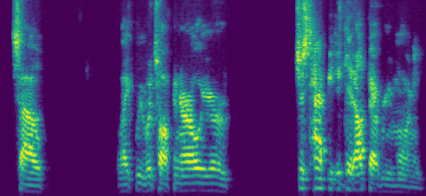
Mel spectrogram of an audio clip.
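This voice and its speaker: A fairly low male voice with long, frequent pauses, in a dry, close sound with no echo. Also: ordinary pitch variation, moderate pace. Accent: Philadelphia. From Philadelphia (Kensington). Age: 60s. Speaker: actor and comedian. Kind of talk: casual interview chat. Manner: animated.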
